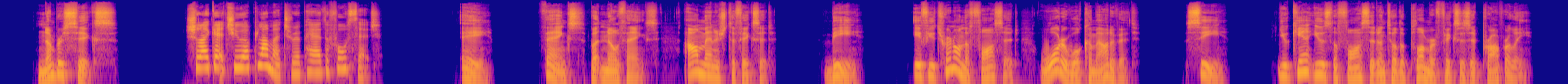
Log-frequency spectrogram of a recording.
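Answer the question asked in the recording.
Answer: A: Thanks, but no thanks. I'll manage to fix it.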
